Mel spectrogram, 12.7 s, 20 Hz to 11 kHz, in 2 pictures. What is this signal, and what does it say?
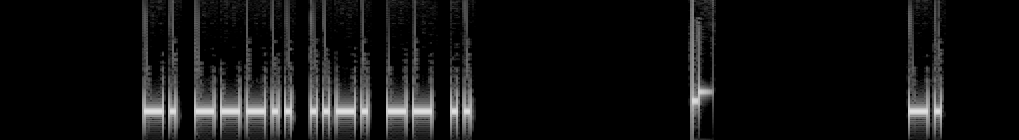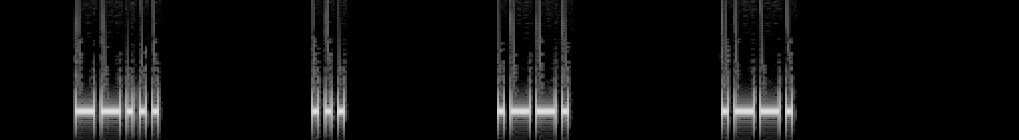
Morse code, heard as a keyed tone, about 30 wpm, spaced as for 13 wpm, 700 Hz. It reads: N8FMI N7SPP
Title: USA Call Signs - 5 Characters - 8x Character Spacing - 30wpm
